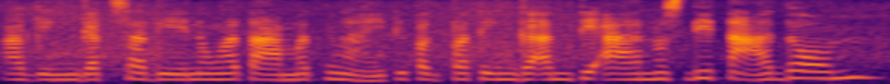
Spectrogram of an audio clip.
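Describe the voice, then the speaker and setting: A woman's voice: medium pitch, fairly even intonation, moderate pace, slight background noise, close to an everyday voice. A woman playing a concerned, soothing confidante in a radio drama, with an Ilocano accent.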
